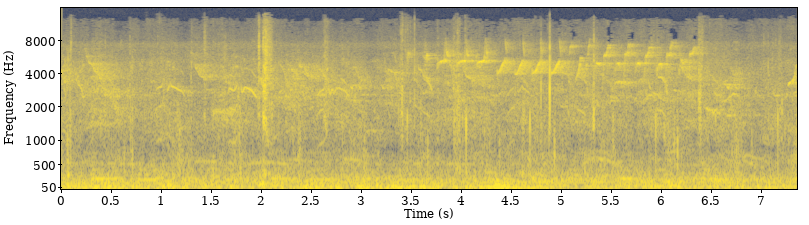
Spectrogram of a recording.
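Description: Birds chirping outdoors, with a quick run of repeated high chirps about four seconds in, over a steady low outdoor rumble.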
